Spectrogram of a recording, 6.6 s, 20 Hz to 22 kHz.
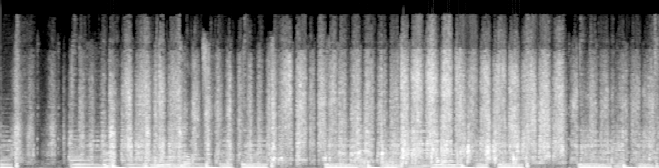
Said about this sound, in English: Now I'm just gonna get in all these crevices with some 320 grit by hand.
